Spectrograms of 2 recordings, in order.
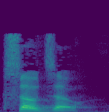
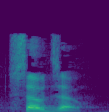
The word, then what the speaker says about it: sozo: I want y'all to say it out loud. Sozo. Sozo. Okay, it's spelled S-O-Z-O. Makes no sense. There's like a D in there that we can't see.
